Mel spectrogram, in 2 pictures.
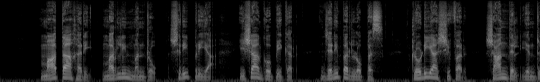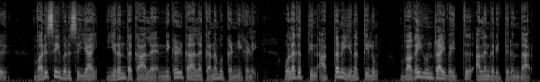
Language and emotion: Tamil, neutral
